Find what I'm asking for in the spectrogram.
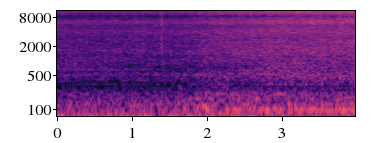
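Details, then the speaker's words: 1995 or 1996 Peugeot 405 STI idling with AC on after repairs to AC and leaking power steering hoses, seals and pipes, AC cycling and cold; steady smooth low rumble, no misses, knocks or squeals; normal idle. "AC sudah dihidupkan juga, on off nya berjalan, dingin. Mudah-mudahan dinginnya kuat ya. Sudah oke dinginnya."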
